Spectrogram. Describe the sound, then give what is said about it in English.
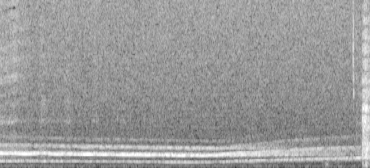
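An emergency vehicle siren sounds in a downtown city area. It is a faint, continuous two-tone wail that sags slowly in pitch and then climbs again near the end, heard on its own. “I just, there's, you know, sirens from time to time.”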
